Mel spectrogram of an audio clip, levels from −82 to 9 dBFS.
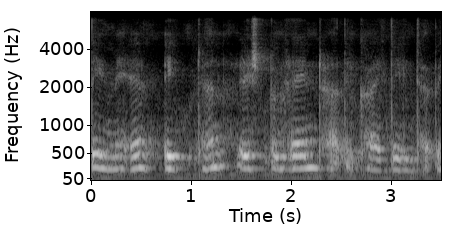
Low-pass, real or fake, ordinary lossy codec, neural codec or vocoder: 7.2 kHz; fake; none; codec, 24 kHz, 0.9 kbps, WavTokenizer, small release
